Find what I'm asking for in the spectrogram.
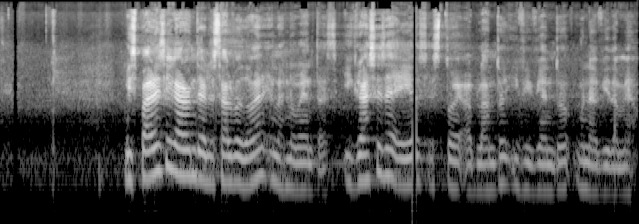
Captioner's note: speaking in foreign language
